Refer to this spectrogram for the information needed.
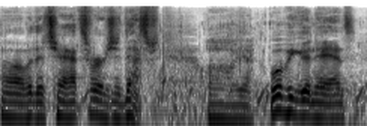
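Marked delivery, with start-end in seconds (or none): none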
